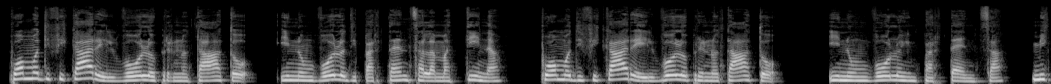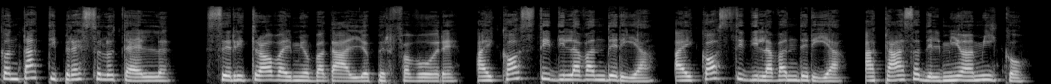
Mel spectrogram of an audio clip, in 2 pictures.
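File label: Italian, female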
